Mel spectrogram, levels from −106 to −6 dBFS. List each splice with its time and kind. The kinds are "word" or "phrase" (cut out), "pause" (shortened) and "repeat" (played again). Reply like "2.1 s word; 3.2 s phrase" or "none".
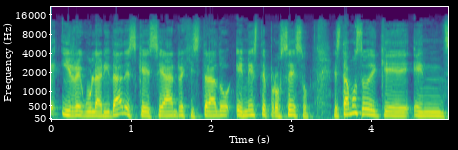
3.9 s word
